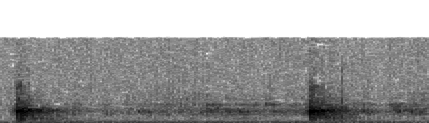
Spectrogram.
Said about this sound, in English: They aren't very heavy blows, Jack. You can't swing an axe with any force underwater. Just the same, you've broken the lock, Uncle Jim.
